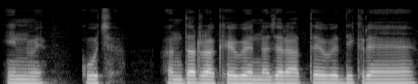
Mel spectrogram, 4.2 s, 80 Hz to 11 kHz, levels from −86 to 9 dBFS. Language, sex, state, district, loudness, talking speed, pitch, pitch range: Hindi, male, Jharkhand, Garhwa, -16 LUFS, 155 wpm, 140 Hz, 135-140 Hz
